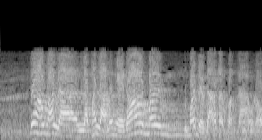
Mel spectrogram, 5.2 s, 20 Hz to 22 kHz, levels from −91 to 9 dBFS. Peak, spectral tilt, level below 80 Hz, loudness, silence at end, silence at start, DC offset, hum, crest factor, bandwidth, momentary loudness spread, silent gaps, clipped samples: 0 dBFS; -7 dB/octave; -34 dBFS; -7 LUFS; 0 s; 0 s; under 0.1%; none; 6 dB; 5.4 kHz; 9 LU; none; 1%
